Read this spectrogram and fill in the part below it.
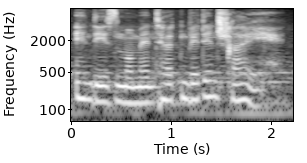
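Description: A man's voice: a little high, fairly even intonation, moderate pace. A man reading a scripted first-person horror story as its narrator. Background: music.

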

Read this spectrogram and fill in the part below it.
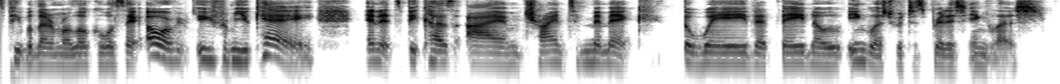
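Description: A woman's voice: low-pitched, a bit bright. Chatty woman podcast host. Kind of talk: casual interview chat.

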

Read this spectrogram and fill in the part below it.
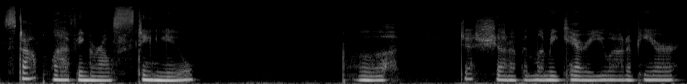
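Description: A woman performs a proud scorpion monster girl fighter for an ASMR audio roleplay. Her voice is very soft, dark and breathy, mostly whispered at an unhurried pace. She sounds grudging and haughty, with a flustered edge, close and dry on the mic. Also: medium pitch, level tone, no echo.

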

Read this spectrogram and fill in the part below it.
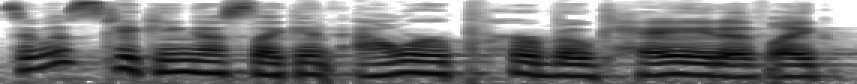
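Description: A woman's voice: lowish voice, a little fast, warm tone. A woman in her forties giving conversational, explanatory advice to camera as a farmer and host. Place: small wood-panelled room indoors by a stove.

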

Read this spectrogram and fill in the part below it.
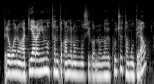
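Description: A woman's voice: lowish voice, racing. Chatty woman streamer from Málaga. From Málaga, Spain. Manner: chatty, grateful, laughs often. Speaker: streamer and voice-over artist. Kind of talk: casual livestream chat reading donations.

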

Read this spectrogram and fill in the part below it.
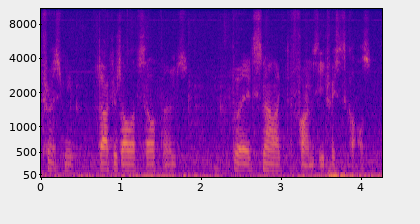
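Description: A man's voice: mid-range voice, flat delivery, normal speed, background noise, natural voice. A man playing a cool, cocky scammer giving instructions in a table read of a film script. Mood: cool, assured. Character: cocky male scammer coolly coaching his accomplice.

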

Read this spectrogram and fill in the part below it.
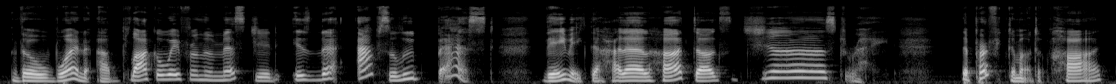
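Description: Female storybook reader, expressive and unhurried, very varied intonation, for children's read-aloud narration. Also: medium pitch, no echo, clean studio sound. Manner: expressive, deliberate phrasing.

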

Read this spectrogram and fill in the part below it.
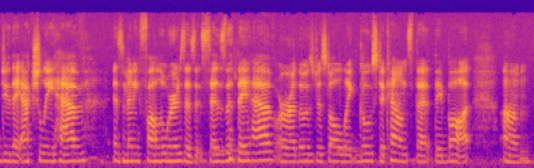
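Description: Chatty woman with a bright tone. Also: on the low side, slight background noise, rough recording. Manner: chatty, rambling, lots of fillers. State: dry throat, recovering from illness. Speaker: small business owner vlogger. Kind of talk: casual advice vlog. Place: small room indoors.

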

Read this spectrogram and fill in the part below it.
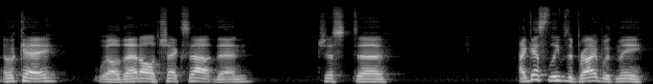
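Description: A man's voice: medium pitch, slow, a bit bright. A man playing a tabletop game, bantering comedically in a questioning, argumentative way.

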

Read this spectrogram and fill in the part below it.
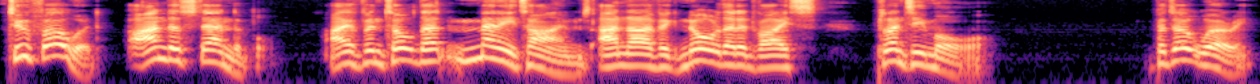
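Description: A man's voice: on the high side, sing-song. A man voicing a lecherous, flamboyant vampire protector in a comedic audio roleplay, smug, pompous and suggestive. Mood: flirtatious, reassuring. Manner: theatrical, drawn-out, suggestive, pompous. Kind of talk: comedic character roleplay monologue, talking to the listener.

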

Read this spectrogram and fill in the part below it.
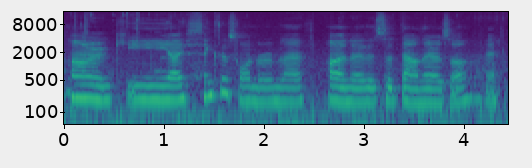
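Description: Woman, slightly low voice, a little hoarse, casual game commentary, faint background hum. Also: flat delivery, normal speed. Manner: chatty, self-reassuring, talks to viewers. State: voice going hoarse from overuse. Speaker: gaming streamer.

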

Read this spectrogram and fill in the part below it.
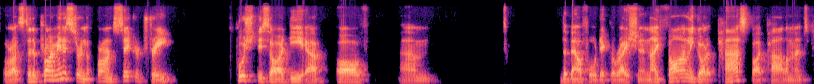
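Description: A man's voice: fairly low pitch, a little slow. An older man giving a Bible class history lecture in a conversational, emphatic way, often putting rhetorical questions to his listeners.

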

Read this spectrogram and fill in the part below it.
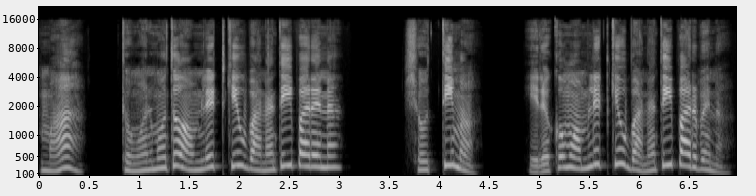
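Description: A woman's voice: medium pitch, expressive, unhurried, no echo, clean studio sound, voice pushed down, close to an everyday voice. A woman voicing a loving, loyal village boy in a cartoon story, speaking earnestly. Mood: admiring.

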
